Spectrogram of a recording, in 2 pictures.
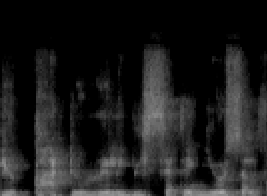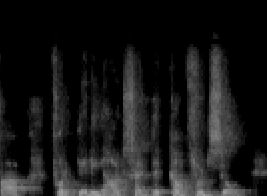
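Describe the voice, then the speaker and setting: This man speaks with a strong Indian accent, his high voice showing ordinary pitch variation. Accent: thick Indian. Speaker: real estate investor. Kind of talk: interview.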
